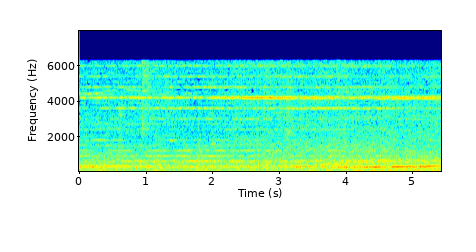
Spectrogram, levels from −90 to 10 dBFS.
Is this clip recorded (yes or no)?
yes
